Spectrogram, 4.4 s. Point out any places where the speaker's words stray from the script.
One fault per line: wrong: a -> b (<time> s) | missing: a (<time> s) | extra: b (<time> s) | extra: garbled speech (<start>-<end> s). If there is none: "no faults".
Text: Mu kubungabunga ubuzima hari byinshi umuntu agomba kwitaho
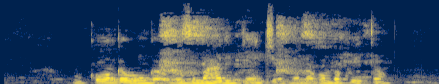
no faults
